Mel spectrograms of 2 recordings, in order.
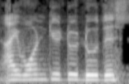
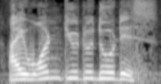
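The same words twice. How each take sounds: First: It is said in a gentle tone. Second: It is said in a commanding tone.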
